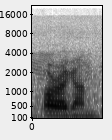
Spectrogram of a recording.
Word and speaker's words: Oregon: are still the oregon fans out there right oregon i said it right this time okay good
